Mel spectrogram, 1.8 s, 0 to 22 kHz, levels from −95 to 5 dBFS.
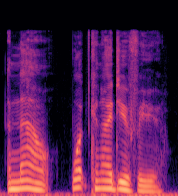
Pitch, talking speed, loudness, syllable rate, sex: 135 Hz, 270 wpm, -17 LUFS, 6.0 syllables/s, male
